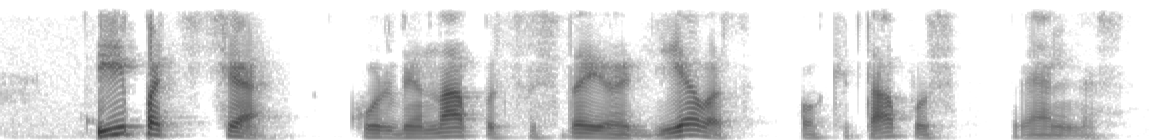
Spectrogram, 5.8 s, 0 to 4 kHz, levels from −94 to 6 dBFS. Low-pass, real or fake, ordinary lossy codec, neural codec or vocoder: 3.6 kHz; real; AAC, 32 kbps; none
